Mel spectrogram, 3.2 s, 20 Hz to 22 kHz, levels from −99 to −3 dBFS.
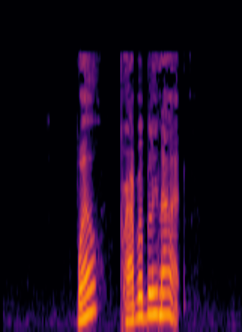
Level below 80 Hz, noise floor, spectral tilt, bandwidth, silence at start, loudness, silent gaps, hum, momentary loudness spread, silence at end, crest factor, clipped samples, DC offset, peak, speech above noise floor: -74 dBFS; -83 dBFS; -7 dB/octave; 11.5 kHz; 1.05 s; -28 LUFS; none; none; 12 LU; 0.85 s; 16 dB; under 0.1%; under 0.1%; -14 dBFS; 58 dB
